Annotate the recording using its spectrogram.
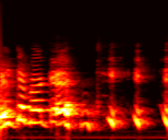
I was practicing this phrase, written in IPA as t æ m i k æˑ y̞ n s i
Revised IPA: t æ m æ k æˑ y̞ n t i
